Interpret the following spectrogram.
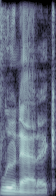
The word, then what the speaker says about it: Lunatic: the lunatic pandora yeah it's pronounced loon attic as in like Moon related I'm sorry if I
